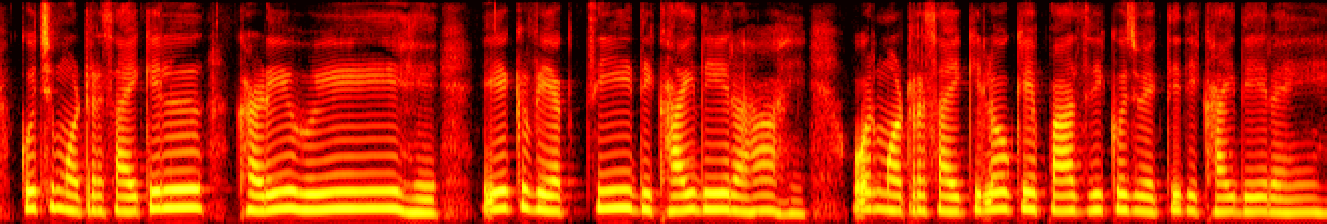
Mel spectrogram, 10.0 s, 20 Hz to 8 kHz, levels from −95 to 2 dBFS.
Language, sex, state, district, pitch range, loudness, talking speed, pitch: Hindi, female, Maharashtra, Sindhudurg, 195-230 Hz, -24 LUFS, 145 wpm, 210 Hz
